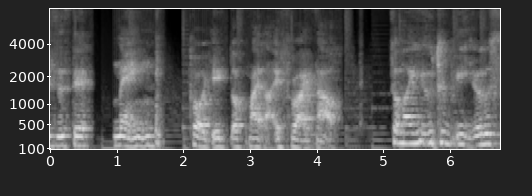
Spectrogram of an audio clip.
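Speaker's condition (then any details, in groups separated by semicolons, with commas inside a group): Cerebral palsy, severe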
